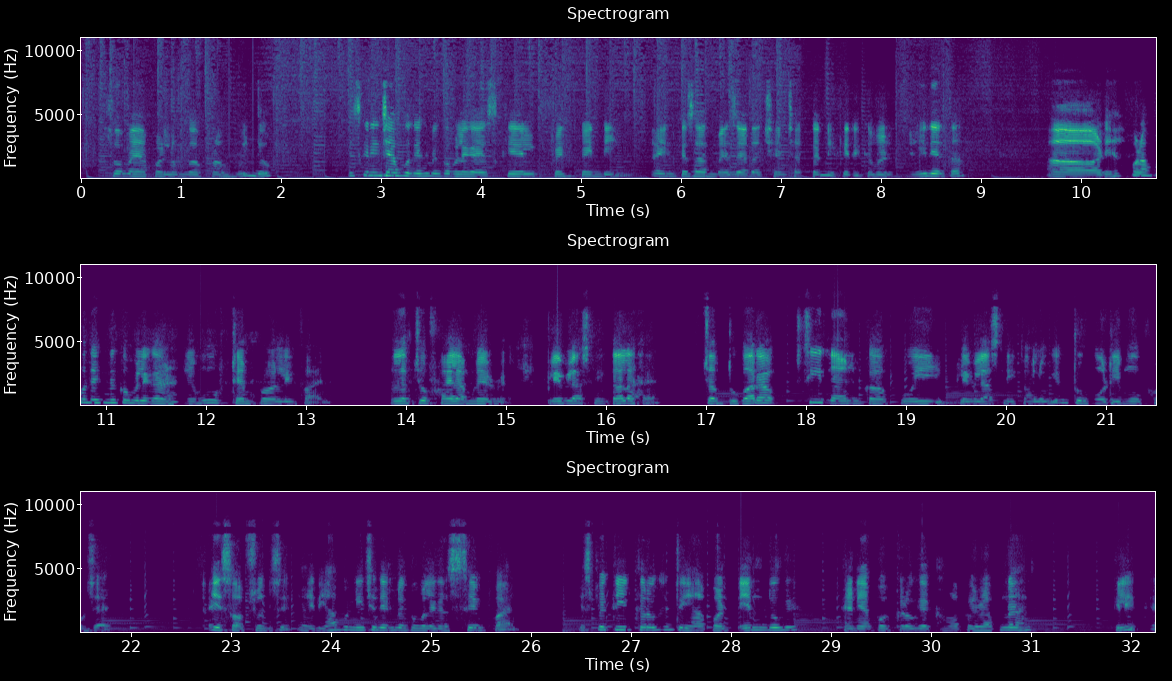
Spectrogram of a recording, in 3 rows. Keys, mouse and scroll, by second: 0.7 click, 9.3-9.9 scroll down 1, 27.8-30.6 drag, 31.3 click.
